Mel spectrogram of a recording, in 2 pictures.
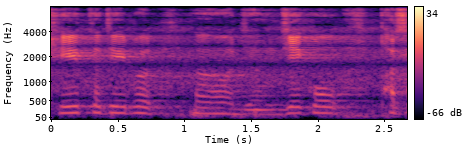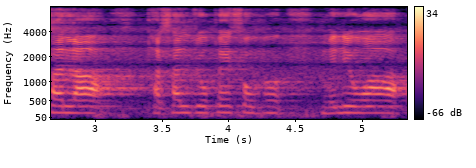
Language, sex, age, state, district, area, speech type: Sindhi, male, 60+, Rajasthan, Ajmer, urban, spontaneous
